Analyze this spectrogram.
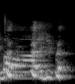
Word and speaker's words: Maud: Have you met Maud? Rhymes with Mog.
